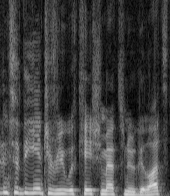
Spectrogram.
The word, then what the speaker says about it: Matsunaga: find somebody like, oh, it's Keishi, it's the Matsunaga guy. How is it actually pronounced? Okay, so it's Keishi, and then Matsunaga.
